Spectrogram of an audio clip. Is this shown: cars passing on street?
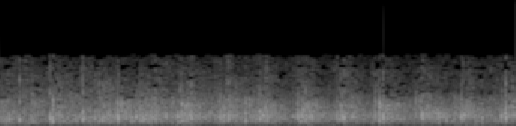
no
